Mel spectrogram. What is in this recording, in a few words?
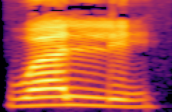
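"war" ergative, Archi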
